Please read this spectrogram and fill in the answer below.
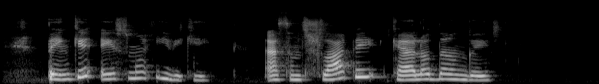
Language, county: Lithuanian, Vilnius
